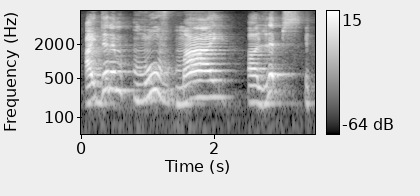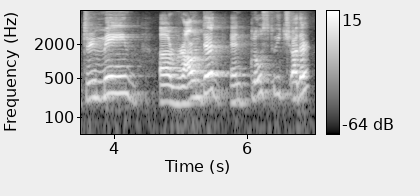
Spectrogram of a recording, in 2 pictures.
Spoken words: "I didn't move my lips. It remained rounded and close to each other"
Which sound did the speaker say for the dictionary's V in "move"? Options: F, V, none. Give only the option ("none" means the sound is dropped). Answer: V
